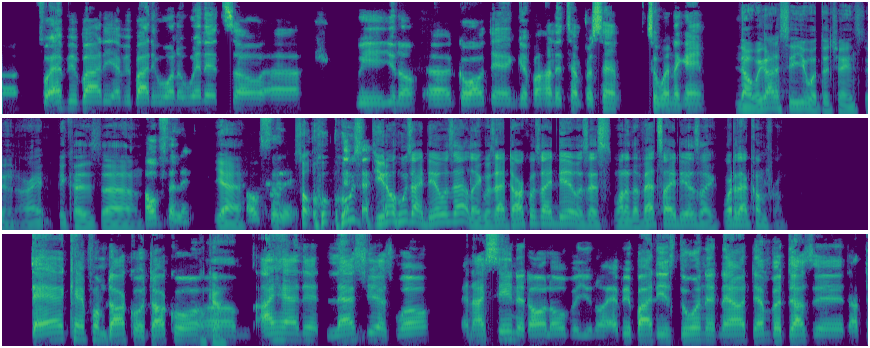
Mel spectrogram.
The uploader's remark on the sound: live from the team bus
